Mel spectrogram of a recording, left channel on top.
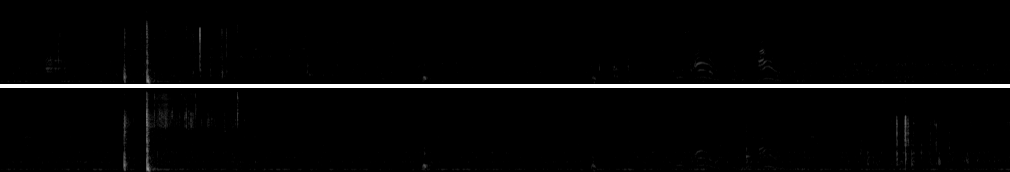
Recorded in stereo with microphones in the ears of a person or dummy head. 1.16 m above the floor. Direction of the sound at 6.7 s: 70° left (ahead or behind).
